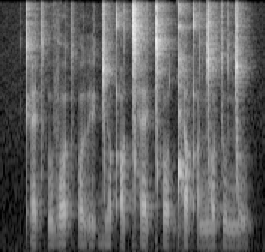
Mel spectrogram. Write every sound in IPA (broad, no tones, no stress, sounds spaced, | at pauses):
kʼ æ t͡sʼ o v ɔ t͡sʼ ɔ r ø ɡ͡ǀ ʉ qʼ ɑ ǀʰ æ ǀʰ ɔ ǃʼ æ qʼ o ŋ͡ǀ ɔ t o ŋ͡ǀ o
